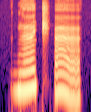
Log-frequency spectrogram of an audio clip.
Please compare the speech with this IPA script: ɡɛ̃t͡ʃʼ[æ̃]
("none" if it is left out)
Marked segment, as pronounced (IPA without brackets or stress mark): æ̃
